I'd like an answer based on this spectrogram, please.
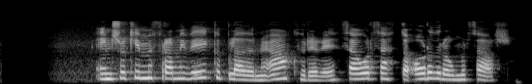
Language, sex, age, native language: Icelandic, female, 20-29, Icelandic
